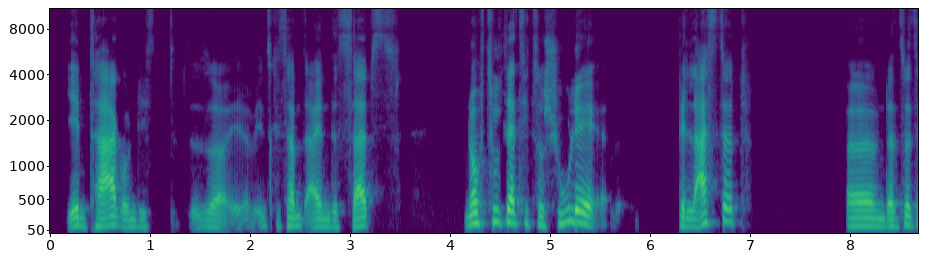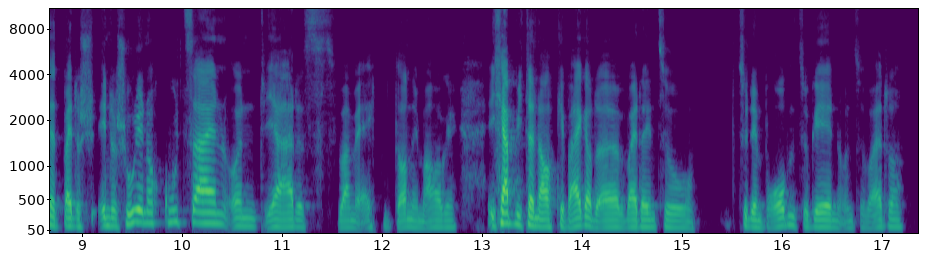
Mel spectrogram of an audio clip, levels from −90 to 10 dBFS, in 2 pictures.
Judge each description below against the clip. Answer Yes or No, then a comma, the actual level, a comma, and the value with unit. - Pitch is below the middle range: Yes, low, 110 Hz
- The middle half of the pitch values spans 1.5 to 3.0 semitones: No, average, 4.9 semitones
